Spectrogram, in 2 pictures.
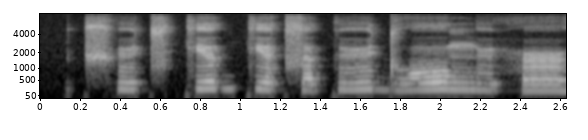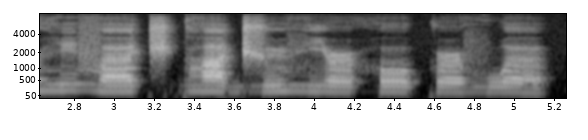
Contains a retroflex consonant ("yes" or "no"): no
